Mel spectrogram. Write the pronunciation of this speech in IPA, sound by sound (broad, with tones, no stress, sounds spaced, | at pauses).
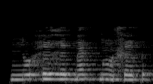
ɲ u˨ h e˧ ɣ e˦ ɡ͡b ɛ̃˦ k ɡ͡b ũ˦˨ s e˧ p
